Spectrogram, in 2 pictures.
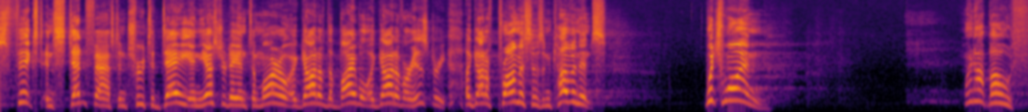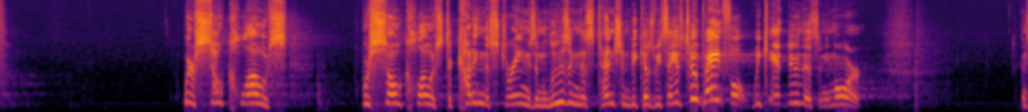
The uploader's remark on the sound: in our Traditional service at 10:50 in the Sanctuary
